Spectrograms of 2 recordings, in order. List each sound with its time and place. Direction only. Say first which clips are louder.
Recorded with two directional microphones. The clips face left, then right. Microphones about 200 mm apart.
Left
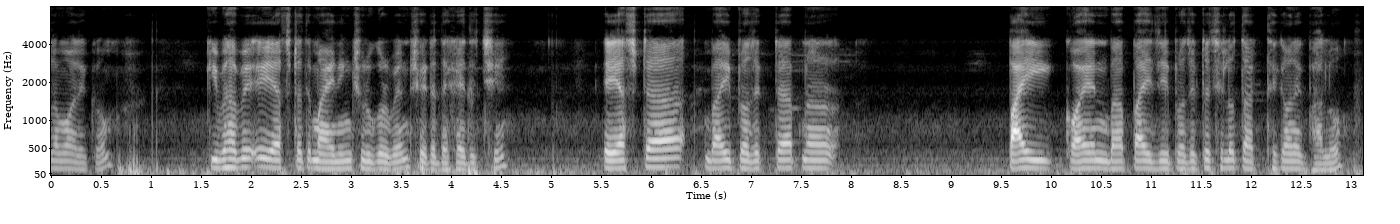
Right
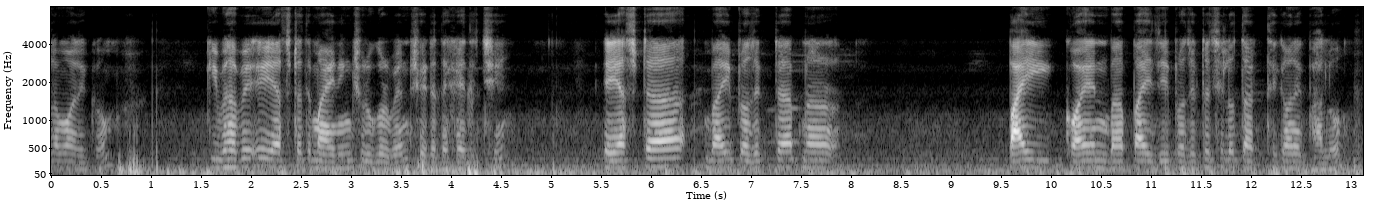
0.0 s speech: left 8 dB; 15° left (ahead or behind)
9.6 s speech: left 5 dB; 15° left (ahead or behind)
